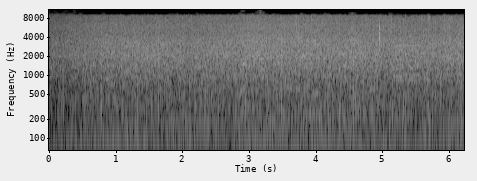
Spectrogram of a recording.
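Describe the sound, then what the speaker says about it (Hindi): Steady rain falls in Goa, a continuous, even hiss that holds at a constant level from start to finish with no other sound standing out. "गोवा में बारिश बादल तो है ही"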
